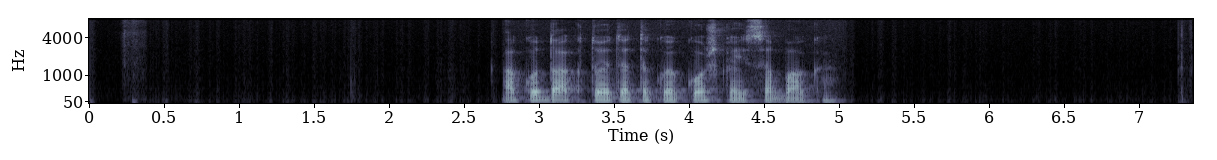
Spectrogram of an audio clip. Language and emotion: Russian, neutral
